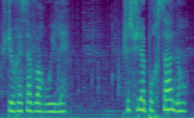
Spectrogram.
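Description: A woman's voice: medium pitch, fairly even intonation, fairly quick, mellow, husky, close to an everyday voice. An actress playing a weary, brooding female reaper of souls in an introspective audio drama narration. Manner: solemn, introspective.

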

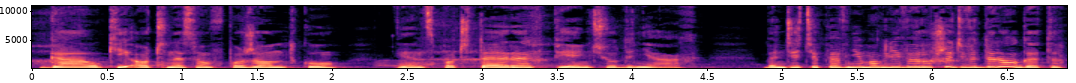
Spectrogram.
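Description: A woman's voice: on the high side, lively intonation, a little slow, a little mellow. Woman playing a reassuring female eye doctor. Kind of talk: radio play acting.

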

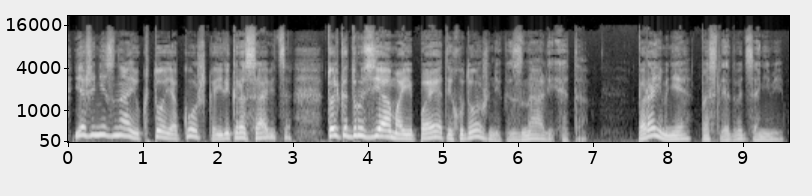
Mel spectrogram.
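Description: A man as a wistful, husky cat-girl. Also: on the high side, very animated, unhurried, warm tone, dry recording, studio quality, heavily acted. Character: wistful young female cat-girl, lonely and searching.

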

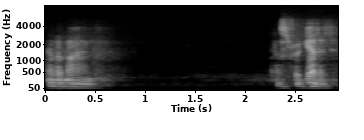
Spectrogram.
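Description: Husky jilted lover, old radio drama. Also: male voice, sits low, flat delivery, unhurried, exaggerated voice. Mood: stung. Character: jilted, hot-tempered, successful man in love. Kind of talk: 1940s radio drama acting. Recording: muffled old 1940s radio recording.

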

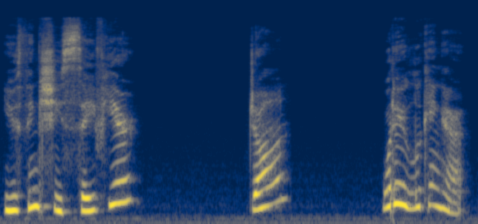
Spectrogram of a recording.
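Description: A woman's voice: high-pitched, animated, takes it slowly, a little mellow. A young woman acting a worried, practical, easily exasperated character in a comic dub. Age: young adult.

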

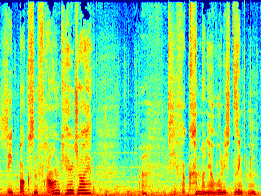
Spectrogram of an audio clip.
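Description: A woman's voice: on the low side, expressive, takes it slowly, over music. An actress playing a defiant young woman spy with a sassy, cutting manner. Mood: scornful. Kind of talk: studio audio drama acting.

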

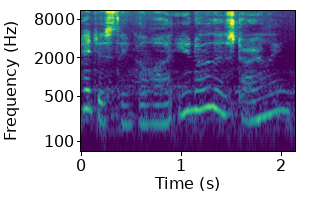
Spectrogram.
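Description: A sweet young girlfriend voiced by a woman in an intimate ASMR date roleplay, speaking softly in a high voice that drifts into whispers. She is affectionate, coy and a little unsure of herself. Clear ambient noise sits behind her. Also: animated, normal speed. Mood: shy, self-doubting. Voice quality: soft, often slipping into breathy whispers. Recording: noticeable background noise and ambience.

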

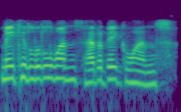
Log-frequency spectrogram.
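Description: A woman's voice: on the high side, fairly quick, natural voice. A woman acting a scatterbrained, sweetly earnest wife in 1940s-style radio comedy. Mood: sweetly coaxing. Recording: slightly dull video-call audio.

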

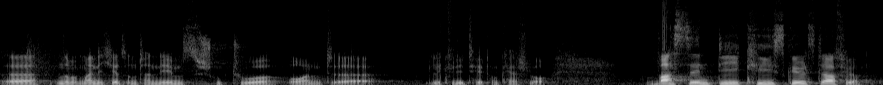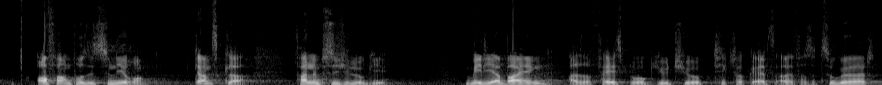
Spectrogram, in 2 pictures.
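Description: Fast-talking man in a reverberant hall. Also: mid-range voice, darkish tone. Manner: fast, punchy business jargon mixed with English terms. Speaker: keynote speaker. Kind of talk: live conference talk on marketing funnels. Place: event hall with a live audience.

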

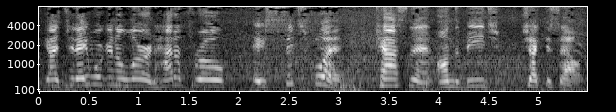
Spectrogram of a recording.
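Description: A man's voice: very high voice, moderate pace. A man in his thirties hosting a fishing channel, upbeat, demonstrating a cast net outdoors on a sandy beach and calling the viewers "guys". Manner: upbeat, repeats "guys" and "okay", talks while handling the net. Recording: outdoor beach noise behind the voice.

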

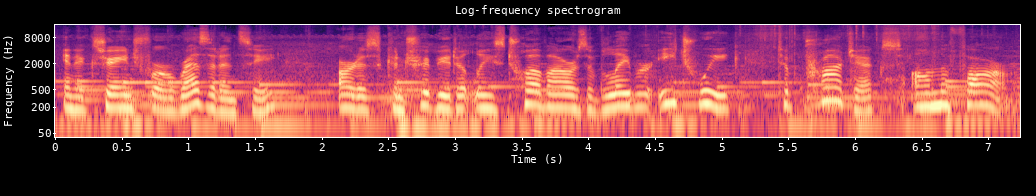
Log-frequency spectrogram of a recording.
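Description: A woman narrates a documentary in a measured, polished voice-over at a middle pitch. Music plays clearly beneath the studio-recorded read. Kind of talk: scripted narration. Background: background music.

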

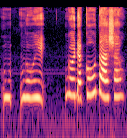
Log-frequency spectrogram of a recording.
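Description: A woman voicing a headstrong, dramatic young princess in an animated fairy tale. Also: extremely high pitch, moderate pace. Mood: dazed. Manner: exclamatory, dramatic.

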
